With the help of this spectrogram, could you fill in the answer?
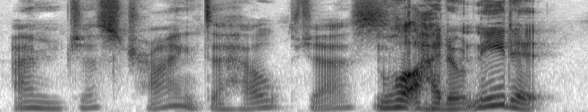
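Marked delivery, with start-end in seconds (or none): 1.9-2.8 loud, irritated cut-in; angry rebuff. Acted. Jess rejects help after bad meeting, angry. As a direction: shut down the offer of help, loudly.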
